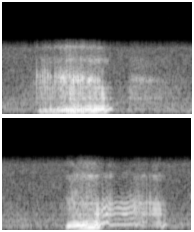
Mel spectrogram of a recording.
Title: Snoring Zzz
